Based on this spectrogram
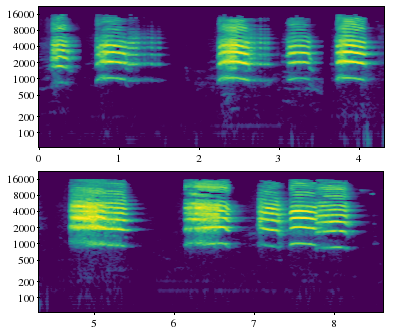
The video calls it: Black Cockatoos Bird Sound Effect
